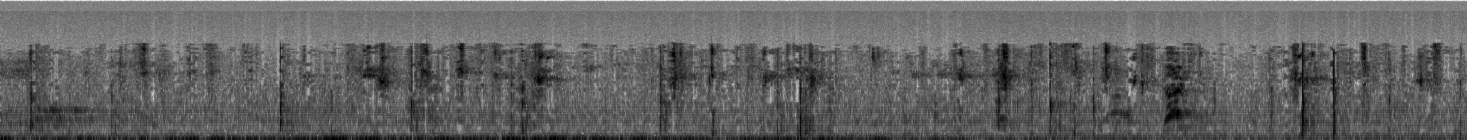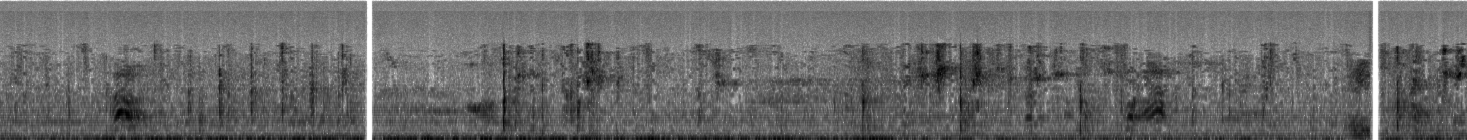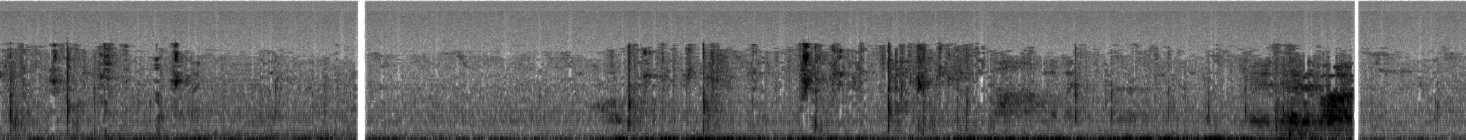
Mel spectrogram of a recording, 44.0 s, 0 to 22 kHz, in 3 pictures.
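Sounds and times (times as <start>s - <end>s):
tennis ball bouncing: 0.0s - 11.1s, 35.6s - 39.3s
racquets striking tennis ball: 0.0s - 11.5s.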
